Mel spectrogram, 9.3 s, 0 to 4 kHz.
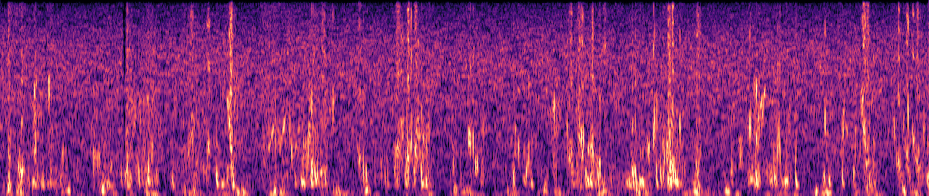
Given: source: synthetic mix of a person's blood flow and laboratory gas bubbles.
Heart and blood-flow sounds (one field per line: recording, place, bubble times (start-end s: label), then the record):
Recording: Doppler ultrasound of blood flow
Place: precordium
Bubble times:
0.08-0.69 s: bubbles
0.90-1.63 s: bubbles
1.70-2.40 s: bubbles
2.59-3.36 s: bubbles
3.55-4.34 s: bubbles
4.48-4.88 s: bubbles
5.10-5.37 s: bubbles
5.50-6.15 s: bubbles
6.22-6.87 s: bubbles
6.93-7.04 s: bubbles
7.29-8.02 s: bubbles
8.20-8.35 s: bubbles
8.37-8.78 s: bubbles
8.92-9.30 s: bubbles
From the record:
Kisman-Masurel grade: 343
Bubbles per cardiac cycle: rolling drumbeat, 9 or more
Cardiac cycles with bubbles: 100%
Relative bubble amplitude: loud (0.450 to 0.775)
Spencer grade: 3 (all of the cardiac periods contain showers or single bubble signals, but not dominating or overriding the cardiac motion signals)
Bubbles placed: anywhere in the cardiac cycle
